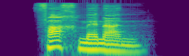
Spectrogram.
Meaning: dative plural of Fachmann
- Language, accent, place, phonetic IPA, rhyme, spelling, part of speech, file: German, Germany, Berlin, [ˈfaxˌmɛnɐn], -axmɛnɐn, Fachmännern, noun, De-Fachmännern.ogg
